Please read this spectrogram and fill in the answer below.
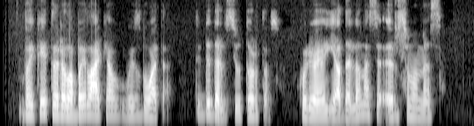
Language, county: Lithuanian, Tauragė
